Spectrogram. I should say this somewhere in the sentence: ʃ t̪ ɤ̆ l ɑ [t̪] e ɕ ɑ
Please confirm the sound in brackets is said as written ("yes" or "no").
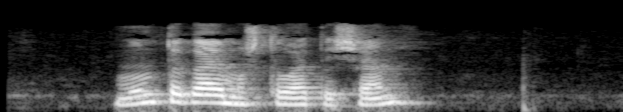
yes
